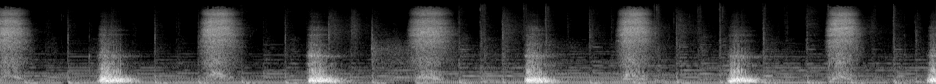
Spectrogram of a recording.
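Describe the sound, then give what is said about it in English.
Deep, forceful breathing during a breathwork exercise: loud, sharp inhales and exhales repeat in a steady rhythm, about one every second, each breath a noisy rush of air. “Okay, so nice deep and forceful inhale.”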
